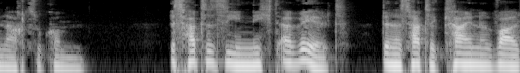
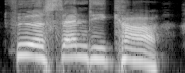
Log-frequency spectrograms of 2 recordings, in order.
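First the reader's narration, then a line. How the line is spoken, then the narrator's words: Called out. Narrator (German): rief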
